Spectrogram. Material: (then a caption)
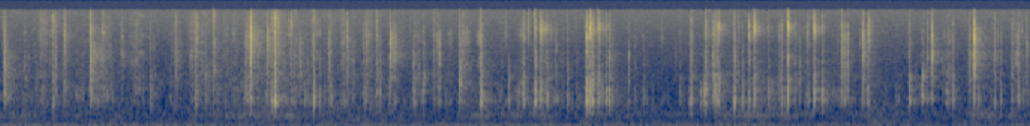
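Plastic. A black, hollow, handheld Sony PlayStation controller made of hard plastic is held in both hands while thumbs and fingertips repeatedly press and click its buttons and sticks. The result is a quiet, rapid run of short, dry plastic clicks and taps with a bright edge and no ring, bunching into quick bursts throughout.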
